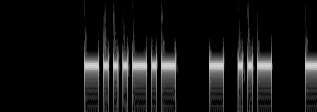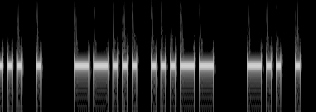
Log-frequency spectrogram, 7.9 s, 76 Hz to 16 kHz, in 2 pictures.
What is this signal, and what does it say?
Morse code, heard as a keyed tone, about 21 wpm, 700 Hz. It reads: <BK> TU DE 73 DE
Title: POTA QSO Practice - 20wpm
